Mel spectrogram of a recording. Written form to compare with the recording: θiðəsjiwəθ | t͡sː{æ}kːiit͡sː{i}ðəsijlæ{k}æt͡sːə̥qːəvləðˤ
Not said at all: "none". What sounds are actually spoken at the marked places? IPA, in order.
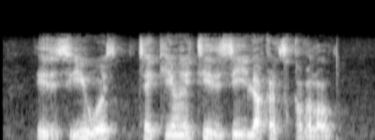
æ, i, q

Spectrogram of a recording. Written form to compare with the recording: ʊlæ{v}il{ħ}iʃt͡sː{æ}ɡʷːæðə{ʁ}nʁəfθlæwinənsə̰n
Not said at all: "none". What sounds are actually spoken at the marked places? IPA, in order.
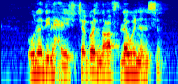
ð, ħ, æ, none

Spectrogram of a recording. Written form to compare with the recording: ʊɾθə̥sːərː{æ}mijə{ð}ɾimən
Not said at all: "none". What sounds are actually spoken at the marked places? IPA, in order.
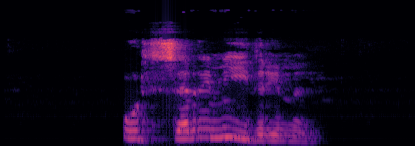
i, ð

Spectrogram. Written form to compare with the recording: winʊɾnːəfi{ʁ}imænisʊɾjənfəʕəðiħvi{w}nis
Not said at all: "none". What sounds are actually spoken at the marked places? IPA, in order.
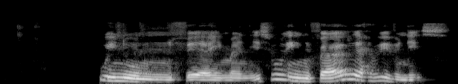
ʕ, v

